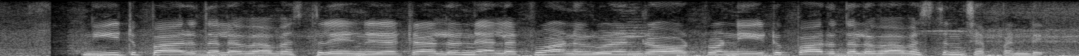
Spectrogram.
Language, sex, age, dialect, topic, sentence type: Telugu, female, 18-24, Utterandhra, agriculture, question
